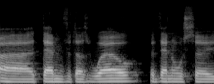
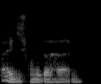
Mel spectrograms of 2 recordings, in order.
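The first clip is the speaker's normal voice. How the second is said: very soft, dejected, miserable mumble. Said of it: "And they're like".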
